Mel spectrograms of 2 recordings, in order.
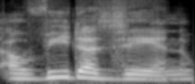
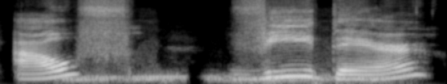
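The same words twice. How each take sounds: First: It is said fast with the h dropped. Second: It is said at a careful, ordinary pace.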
